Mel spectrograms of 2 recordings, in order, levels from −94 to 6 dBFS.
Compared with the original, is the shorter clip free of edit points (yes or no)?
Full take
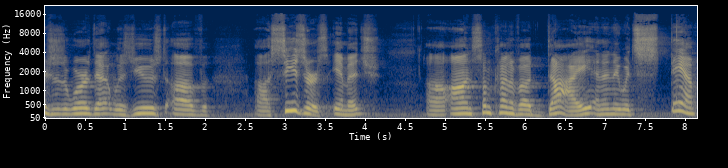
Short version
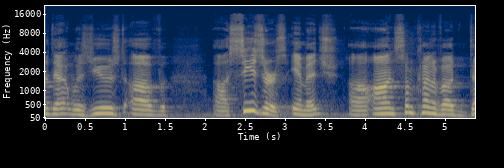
no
